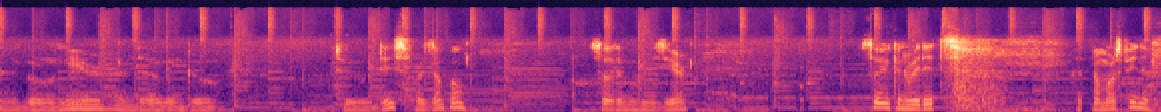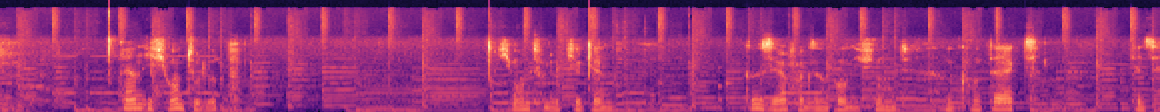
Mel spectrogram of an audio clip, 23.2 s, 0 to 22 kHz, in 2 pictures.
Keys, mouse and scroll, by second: 4.6-5.3 scroll up 7, 5.6-6.0 scroll down 3, 6.0 scroll down 2, 6.1-6.4 scroll up 2, 6.4 click, 7.0-8.0 scroll, 8.0 click, 8.9 space, 13.1 space, 15.4 click, 16.3-16.6 scroll up 1, 17.9-20.8 drag, 23.1-23.2 drag.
